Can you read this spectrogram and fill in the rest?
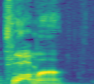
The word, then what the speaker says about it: plumber: Otra palabra, fontanero, plumber. Plumber, ves que la B no se pronuncia plumber, letra clave R, plumber tuvimos que llamar al fontanero para arreglar la bomba que estaba estropeada, ¿vale?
